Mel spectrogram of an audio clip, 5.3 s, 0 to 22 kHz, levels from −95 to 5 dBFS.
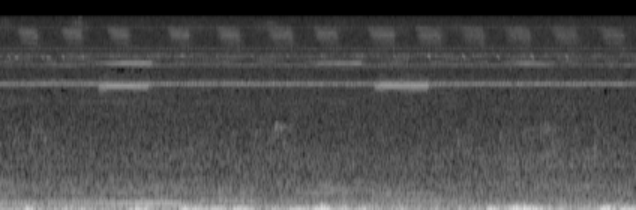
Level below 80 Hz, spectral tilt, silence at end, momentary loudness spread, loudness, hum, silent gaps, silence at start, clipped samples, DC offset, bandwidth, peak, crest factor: -24 dBFS; -4.5 dB/octave; 0 s; 8 LU; -31 LUFS; none; none; 0 s; under 0.1%; 0.8%; 13.5 kHz; -4 dBFS; 16 dB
